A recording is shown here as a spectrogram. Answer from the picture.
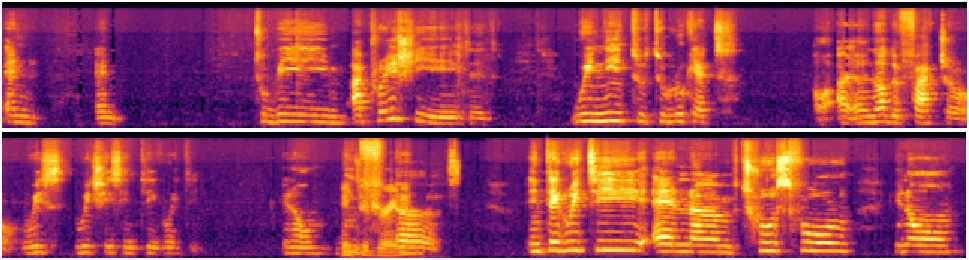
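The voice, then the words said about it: Speaks with a noticeable accent. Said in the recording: “I'm sorry, my accent.”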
